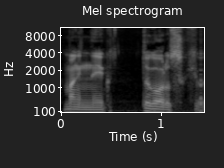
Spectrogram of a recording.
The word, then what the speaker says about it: Magnitogorsk: Mag heter de Magnitorsk? Magnitogorsk, va? Ja. Bra uttal.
